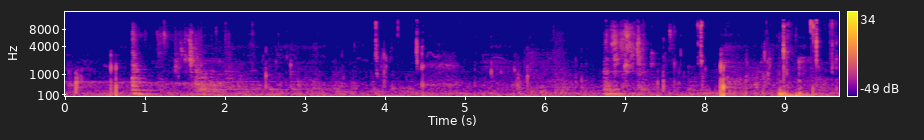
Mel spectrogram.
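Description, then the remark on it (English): Quiet sipping of a resiny, syrupy raspberry liqueur: soft slurps and wet mouth clicks come irregularly, followed by a fuller swallow near the end. “All right, one more sip.”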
